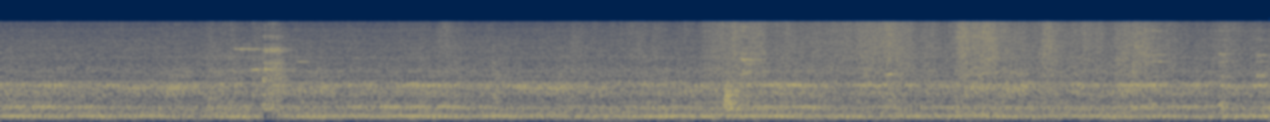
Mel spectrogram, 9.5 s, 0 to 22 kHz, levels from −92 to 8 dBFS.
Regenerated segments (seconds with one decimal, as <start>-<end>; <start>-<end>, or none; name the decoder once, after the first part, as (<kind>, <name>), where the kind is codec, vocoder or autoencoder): none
